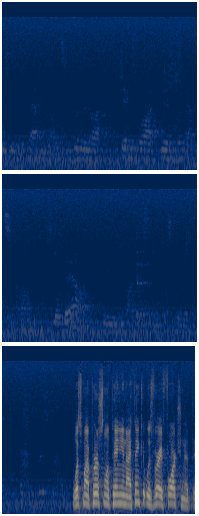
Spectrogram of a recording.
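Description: A man speaks, faint and distant at first, then loud through a microphone.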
